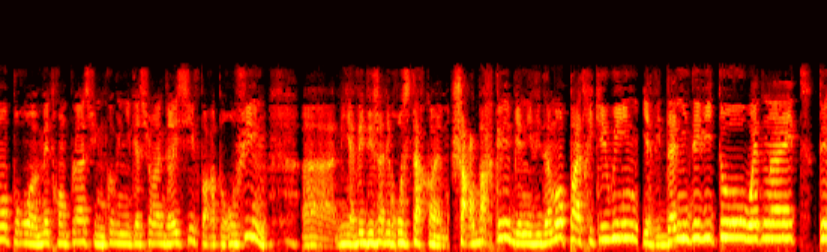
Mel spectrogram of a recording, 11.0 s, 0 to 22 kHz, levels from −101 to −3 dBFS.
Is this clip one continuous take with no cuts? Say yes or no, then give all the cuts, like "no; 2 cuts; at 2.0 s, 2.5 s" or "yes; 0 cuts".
no; 2 cuts; at 6.0 s, 8.5 s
